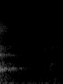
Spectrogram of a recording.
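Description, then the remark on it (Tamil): A short, breathy 'achoo'-like burst from a voice imitating a sneeze from someone hiding inside a wardrobe, sharp at the start and quickly fading into quiet. “என்று அலமாரி தும்மியது”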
